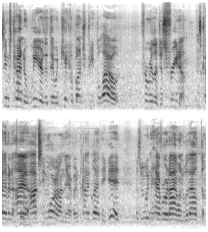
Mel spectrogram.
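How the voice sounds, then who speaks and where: A man speaks very fast in a high, raised and projected voice with ordinary pitch variation over noticeable background noise. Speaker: tour guide. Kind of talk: guided tour talk. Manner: loud; animated.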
